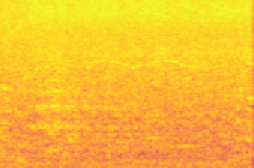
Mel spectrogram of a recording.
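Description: Steady rushing background noise with faint, distant voices.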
